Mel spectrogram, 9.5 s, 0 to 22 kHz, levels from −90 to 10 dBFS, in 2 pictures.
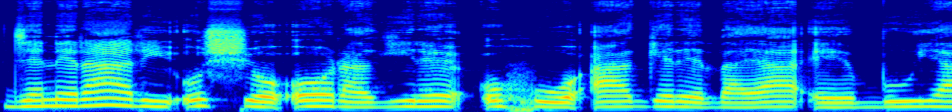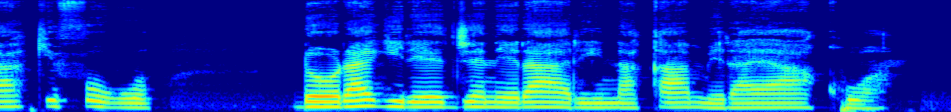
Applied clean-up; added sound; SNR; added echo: none; none; none; none.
